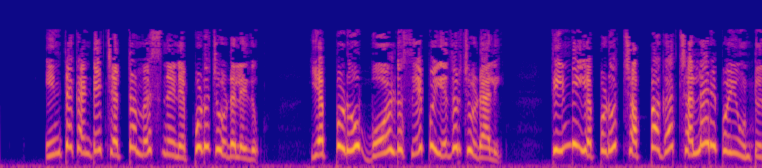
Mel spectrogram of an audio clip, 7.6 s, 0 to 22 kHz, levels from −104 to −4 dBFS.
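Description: Throughout, the speech sounds watery and smeared, with nothing above 10.6 kHz. This is likely MP3 compression at a low bitrate, dropping weak frequency lines.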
